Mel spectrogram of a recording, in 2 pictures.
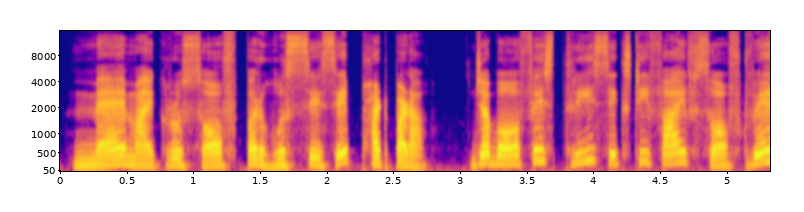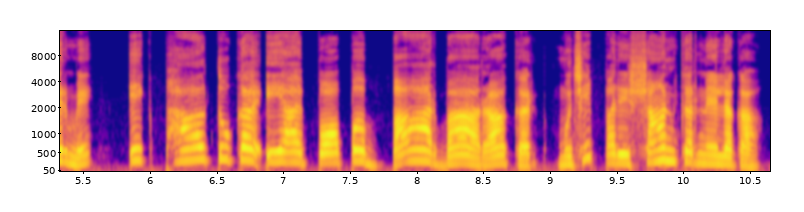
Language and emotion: Hindi, angry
